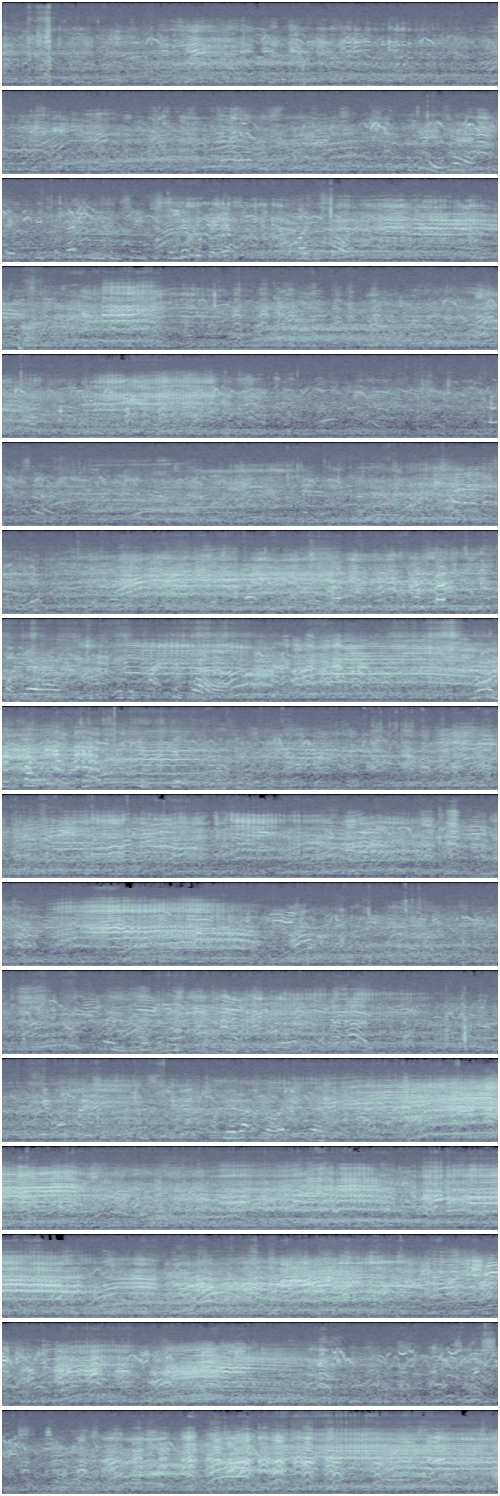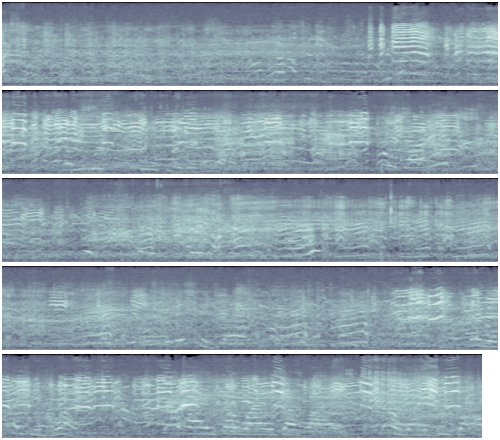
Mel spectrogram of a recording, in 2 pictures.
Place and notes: North Sunderland, UK - guillemot colony ...
Staple Island ... Farne Islands ... wall to wall nesting guillemots ... background noise from people ... boats ... cameras etc ... bird calls from kittiwakes ... young guillemots making piping calls ... warm sunny day ... parabolic ...
Seahouses, UK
